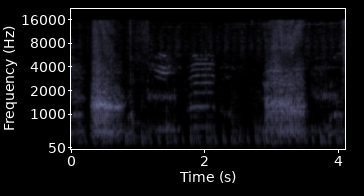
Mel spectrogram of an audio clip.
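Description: A woman's two hard, breathy exhales, about two and a half seconds apart, from exertion while getting into a decline push-up, over background workout music.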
